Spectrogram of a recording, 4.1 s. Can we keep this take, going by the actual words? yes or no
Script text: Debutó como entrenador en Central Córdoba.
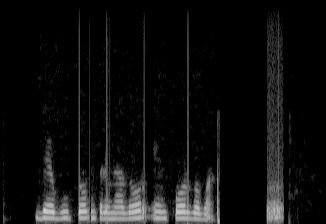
no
